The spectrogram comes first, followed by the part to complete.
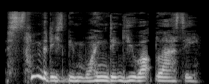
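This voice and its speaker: A woman voicing a gruff, wheezy older ex-miner man with a deep, gravelly voice, a Fife accent and a blunt, irritated manner. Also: fairly quick, dark tone, no echo, studio quality. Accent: Fife Scottish.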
